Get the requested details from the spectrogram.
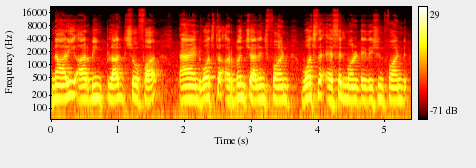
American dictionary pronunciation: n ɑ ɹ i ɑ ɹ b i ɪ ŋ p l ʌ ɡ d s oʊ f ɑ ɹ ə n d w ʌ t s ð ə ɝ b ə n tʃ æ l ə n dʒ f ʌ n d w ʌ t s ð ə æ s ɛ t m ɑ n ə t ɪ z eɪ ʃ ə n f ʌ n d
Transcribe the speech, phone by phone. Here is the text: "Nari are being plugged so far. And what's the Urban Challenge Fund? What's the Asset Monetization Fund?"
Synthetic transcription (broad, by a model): n ɑ ɹ i ɑ ɹ b i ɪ ŋ p l ʌ ɡ d s oʊ f ɑ ɹ ə n d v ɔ t s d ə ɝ b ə n tʃ æ l ə n dʒ f ʌ n d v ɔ t s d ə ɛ s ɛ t m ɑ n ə t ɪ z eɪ ʃ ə n f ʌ n d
